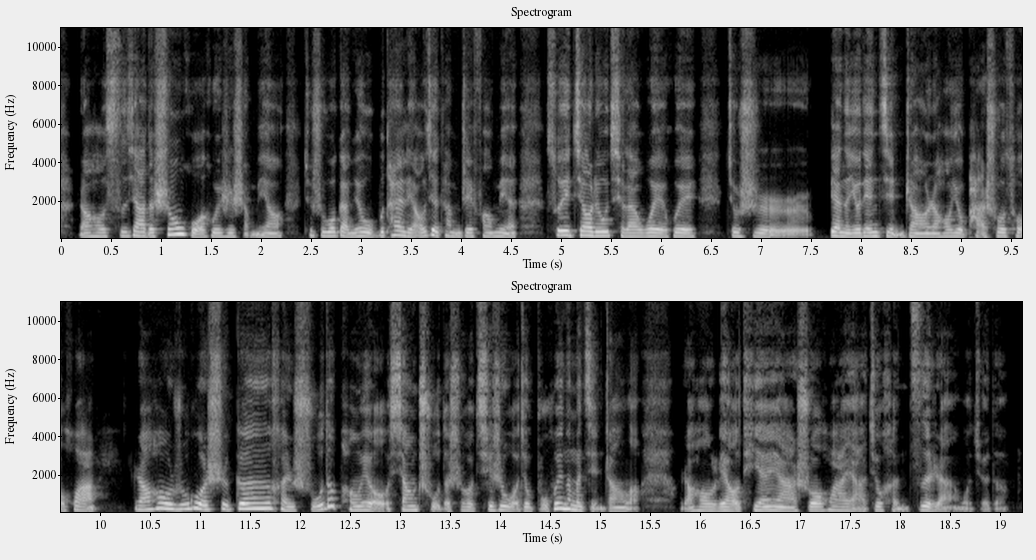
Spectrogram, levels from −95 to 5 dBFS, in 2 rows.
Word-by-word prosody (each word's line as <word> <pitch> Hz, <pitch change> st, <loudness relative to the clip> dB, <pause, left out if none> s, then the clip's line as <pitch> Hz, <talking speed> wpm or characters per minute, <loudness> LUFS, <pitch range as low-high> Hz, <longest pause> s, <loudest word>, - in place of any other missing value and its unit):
然 180 Hz, -, -3 dB
后 180 Hz, 0 st, -2 dB
私 195 Hz, +2 st, -4 dB
下 205 Hz, -2 st, +1 dB
的 180 Hz, -, +1 dB
生 285 Hz, +9 st, +5 dB
活 285 Hz, -, +1 dB
会 180 Hz, +1 st, -1 dB
是 175 Hz, 0 st, -3 dB
什 -, -, -6 dB
么 -, -, -5 dB
样？ 170 Hz, +1 st, -3 dB, 0.2 s
就 215 Hz, -, -9 dB
是 200 Hz, -, -6 dB
我 200 Hz, -, +3 dB
感 175 Hz, -3 st, 0 dB
觉 190 Hz, -, 0 dB
我 185 Hz, -2 st, +3 dB
不 200 Hz, -, -7 dB
太 230 Hz, +3 st, -1 dB
了 190 Hz, -1 st, 0 dB
解 245 Hz, 0 st, +3 dB
他 200 Hz, -1 st, -7 dB
们 175 Hz, -, -2 dB
这 180 Hz, 0 st, -2 dB
方 180 Hz, -1 st, -5 dB
面， 175 Hz, -2 st, -1 dB, 0.3 s
所 230 Hz, -, +2 dB
以 230 Hz, -, +6 dB
交 220 Hz, 0 st, +3 dB
流 205 Hz, 0 st, +5 dB
起 205 Hz, -, -2 dB
来 175 Hz, -, +1 dB
我 180 Hz, +2 st, +2 dB
也 175 Hz, -2 st, +4 dB
会 170 Hz, -1 st, +1 dB, 0.3 s
就 190 Hz, -, -2 dB
是 180 Hz, -, -2 dB, 0.2 s
变 210 Hz, -3 st, +4 dB
得 175 Hz, -, +3 dB
有 175 Hz, +1 st, +3 dB
点 190 Hz, +1 st, +2 dB
紧 190 Hz, -1 st, -1 dB
张， 165 Hz, -1 st, 0 dB
然 160 Hz, 0 st, 0 dB
后 170 Hz, +1 st, -3 dB
又 170 Hz, -1 st, +1 dB
怕 -, -, -4 dB
说 190 Hz, -2 st, -1 dB
错 185 Hz, -, -3 dB
话。 -, -, -2 dB, 0.3 s
然 210 Hz, +1 st, -1 dB
后 270 Hz, -1 st, +4 dB
如 240 Hz, +1 st, +1 dB
果 260 Hz, -3 st, +5 dB
是 235 Hz, 0 st, -1 dB
跟 265 Hz, +4 st, +5 dB
很 220 Hz, -10 st, -2 dB
熟 185 Hz, +3 st, -1 dB
的 385 Hz, -, +2 dB
朋 190 Hz, -, -2 dB
友 190 Hz, -, +1 dB
相 195 Hz, -1 st, -1 dB
处 -, -, -3 dB
的 -, -, -5 dB
时 175 Hz, -, -7 dB
候， 175 Hz, -, -3 dB
其 180 Hz, -, -2 dB
实 195 Hz, +1 st, +1 dB
我 180 Hz, -, 0 dB
就 175 Hz, -1 st, -3 dB
不 -, -, -8 dB
会 270 Hz, +1 st, +4 dB
那 250 Hz, -, +7 dB
么 195 Hz, -3 st, +3 dB
紧 265 Hz, +8 st, -7 dB
张 155 Hz, -9 st, -3 dB
了。 -, -, -6 dB, 0.4 s
然 -, -, -5 dB
后 170 Hz, -1 st, -2 dB
聊 170 Hz, 0 st, +1 dB
天 185 Hz, -2 st, -1 dB
呀、 165 Hz, -3 st, +1 dB
说 175 Hz, +1 st, +1 dB
话 180 Hz, -1 st, -5 dB
呀， -, -, -5 dB
就 185 Hz, -, -3 dB
很 255 Hz, +7 st, -8 dB
自 195 Hz, -7 st, 0 dB
然 290 Hz, -, -5 dB
我 280 Hz, -, -11 dB
觉 -, -, -16 dB
得。 -, -, -17 dB
185 Hz, 290 characters per minute, -22 LUFS, 175-220 Hz, 0.4 s, 那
